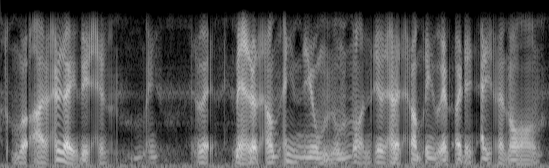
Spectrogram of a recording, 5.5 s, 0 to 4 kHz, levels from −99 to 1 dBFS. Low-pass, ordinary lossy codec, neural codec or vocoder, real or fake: 3.6 kHz; none; autoencoder, 22.05 kHz, a latent of 192 numbers a frame, VITS, trained on many speakers; fake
